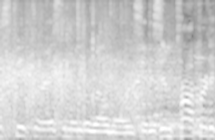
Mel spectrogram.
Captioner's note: some Applause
